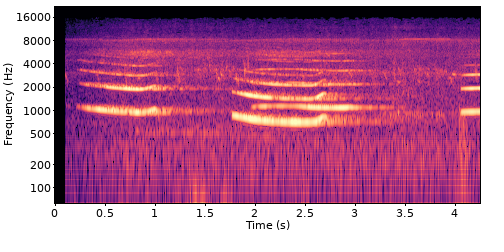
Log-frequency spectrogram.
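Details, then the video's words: Indri, the largest lemur, in Madagascar: two long, clear wailing notes, the first held steady and slightly falling, the second sliding down then bending upward, with a third note starting at the end; quiet natural background. "Largest Lemurs in Madagascar, the Indris. Astonishing mesmerising call."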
